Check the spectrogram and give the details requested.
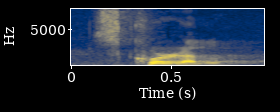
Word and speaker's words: squirrel: It just have only 1 syllable, and that is squirrel. Squirrel. Squirrel. Okay, it's not squirrel, it's not squirrel, but squirrel. Squirrel. Okay, you have to actually take away the sound of S, like is.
